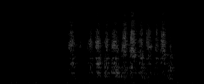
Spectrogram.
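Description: Paintbrush scrubbing acrylic paint in quick, short, scratchy strokes for about a second in the middle, faint.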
